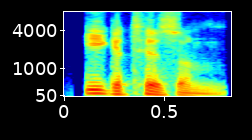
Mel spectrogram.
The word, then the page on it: egotism: American English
